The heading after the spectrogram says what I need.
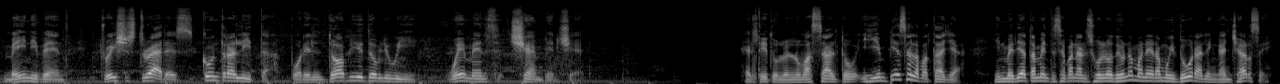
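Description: A man narrating a wrestling match as a commentator, in a dramatic, excitable manner. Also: medium pitch, moderate pace, no echo, faint music behind. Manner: dramatic, building to excited calls.

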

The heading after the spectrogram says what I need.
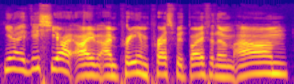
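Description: Aussie guy chatting through baseball stats, clear smooth voice, dry studio sound. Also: sits high, animated, fairly quick, bright, forceful tone, no room sound. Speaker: baseball commentator. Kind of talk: conversational sports commentary.

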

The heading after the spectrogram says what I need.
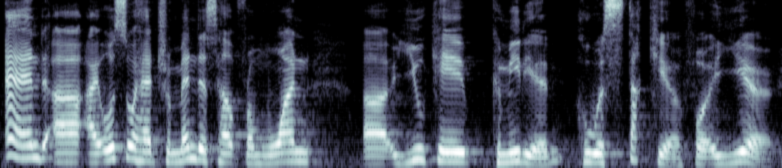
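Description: A man's voice: on the high side, expressive, slow pace. A man with a Malaysian accent, a comedy club owner telling his story in an interview, earnest and rambling, laughing now and then.

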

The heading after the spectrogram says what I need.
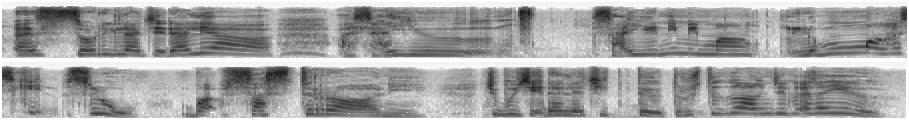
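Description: An actress playing a kind, flustered young helper in a radio drama, with a Malaysian Malay accent and a fussing manner. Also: female voice, high voice, expressive, unhurried. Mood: soothing.

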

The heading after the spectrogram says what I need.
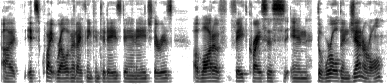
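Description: An American man speaks as the host of an informal scripture lesson. His voice is soft, quiet and on the low side. The delivery stays a flat monotone with very little inflection, kept hushed as if in a room at home. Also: a little slow. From Utah, United States. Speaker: host of a scripture study podcast.

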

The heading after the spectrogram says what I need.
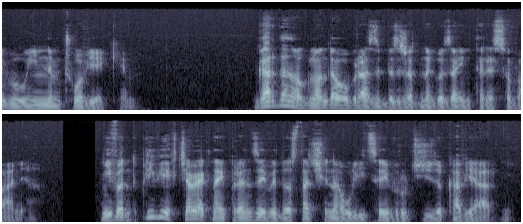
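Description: A man narrating a crime story in a calm, measured way. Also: sits low.

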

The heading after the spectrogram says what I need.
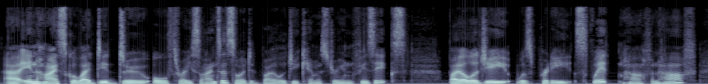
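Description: A research scientist from Australia, whose first language is Turkish, talks candidly and reflectively about her work in an interview monologue. Her voice sits low and moves at a moderate pace, and the recording is dry.

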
